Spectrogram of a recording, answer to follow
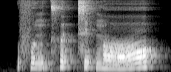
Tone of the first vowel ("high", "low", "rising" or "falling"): rising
